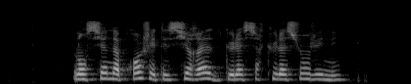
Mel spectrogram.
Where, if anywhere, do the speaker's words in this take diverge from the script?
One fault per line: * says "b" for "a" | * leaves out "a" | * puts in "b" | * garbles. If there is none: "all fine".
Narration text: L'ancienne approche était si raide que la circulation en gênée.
all fine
